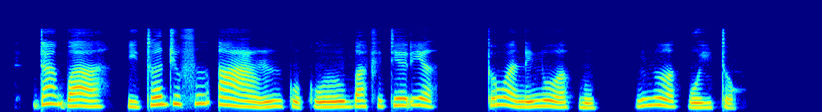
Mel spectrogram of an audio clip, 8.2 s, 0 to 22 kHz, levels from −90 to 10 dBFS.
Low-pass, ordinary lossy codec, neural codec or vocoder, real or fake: none; none; codec, 16 kHz, 0.5 kbps, FunCodec, trained on Chinese and English, 25 frames a second; fake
